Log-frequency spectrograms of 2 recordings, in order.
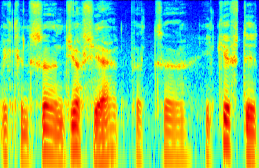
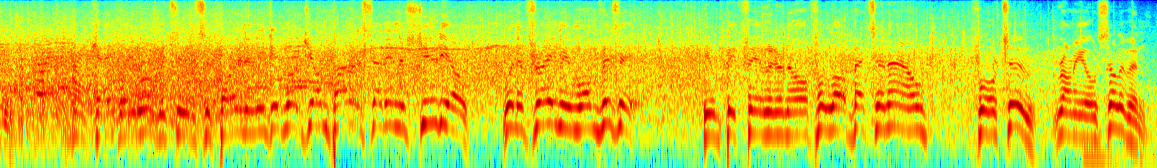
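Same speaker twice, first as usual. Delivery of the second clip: excited commentary; 11 semitones higher, 3 dB louder than usual. Real, not acted. Raised commentary after frame win.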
